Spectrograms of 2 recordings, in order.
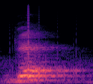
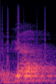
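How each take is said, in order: First: "get" stopped short, T not released; silent final T. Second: "get" with a popped T at the end; released final T. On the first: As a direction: cut "get" off before the T pops. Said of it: "or you might silent". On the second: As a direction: pop the T in "get". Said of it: "you can sound the pap sound". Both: Shown as a demonstration.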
